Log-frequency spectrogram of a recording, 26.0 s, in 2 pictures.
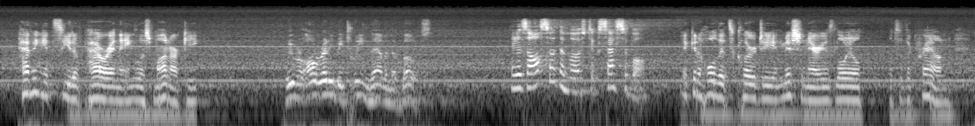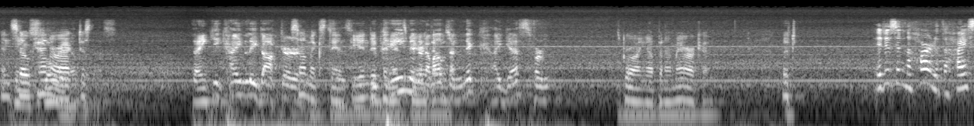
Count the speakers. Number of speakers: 3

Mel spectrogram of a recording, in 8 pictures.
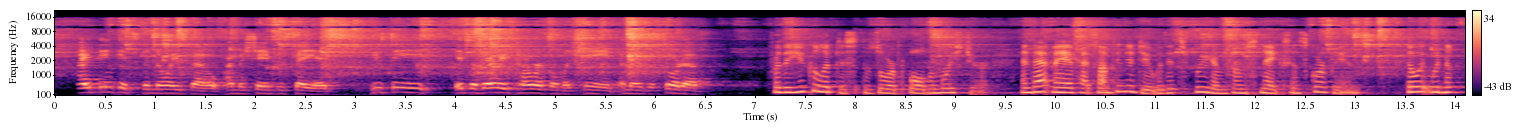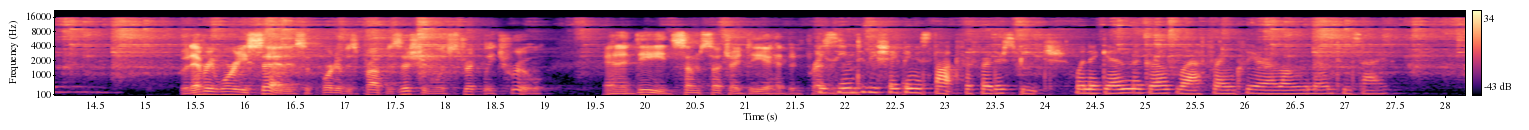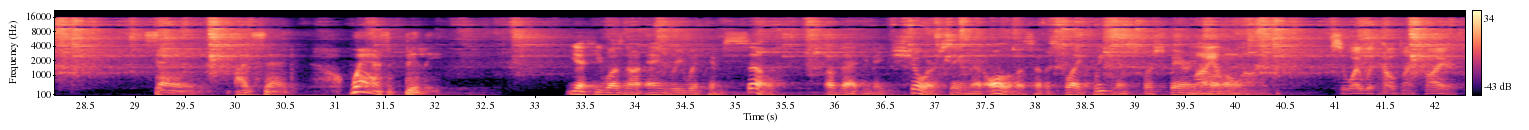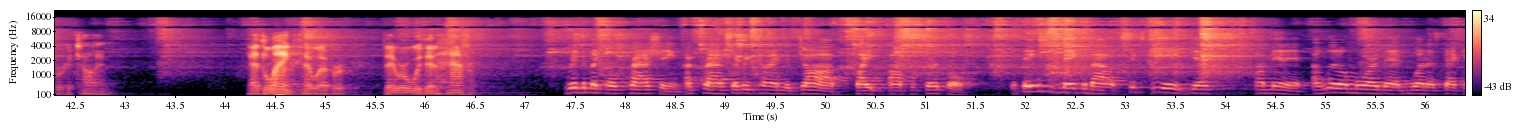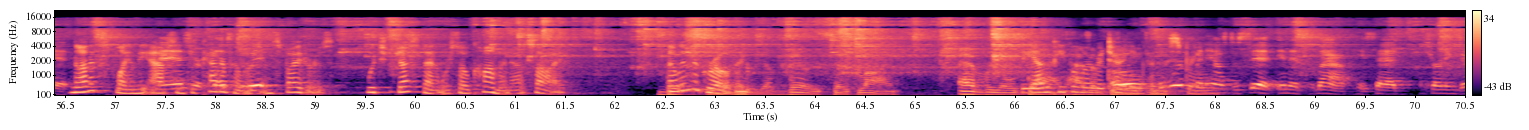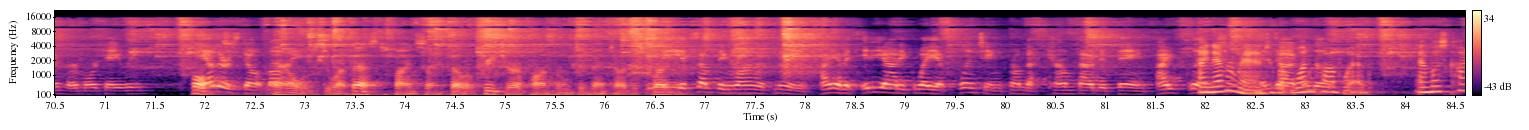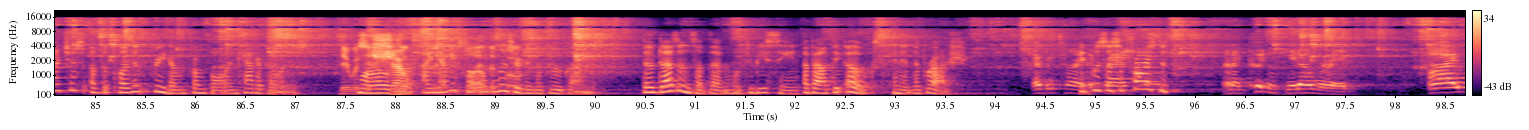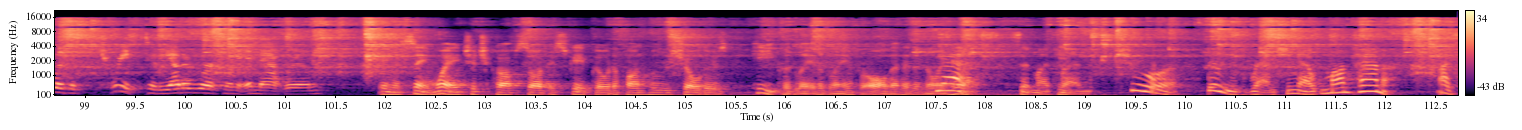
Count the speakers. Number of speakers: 6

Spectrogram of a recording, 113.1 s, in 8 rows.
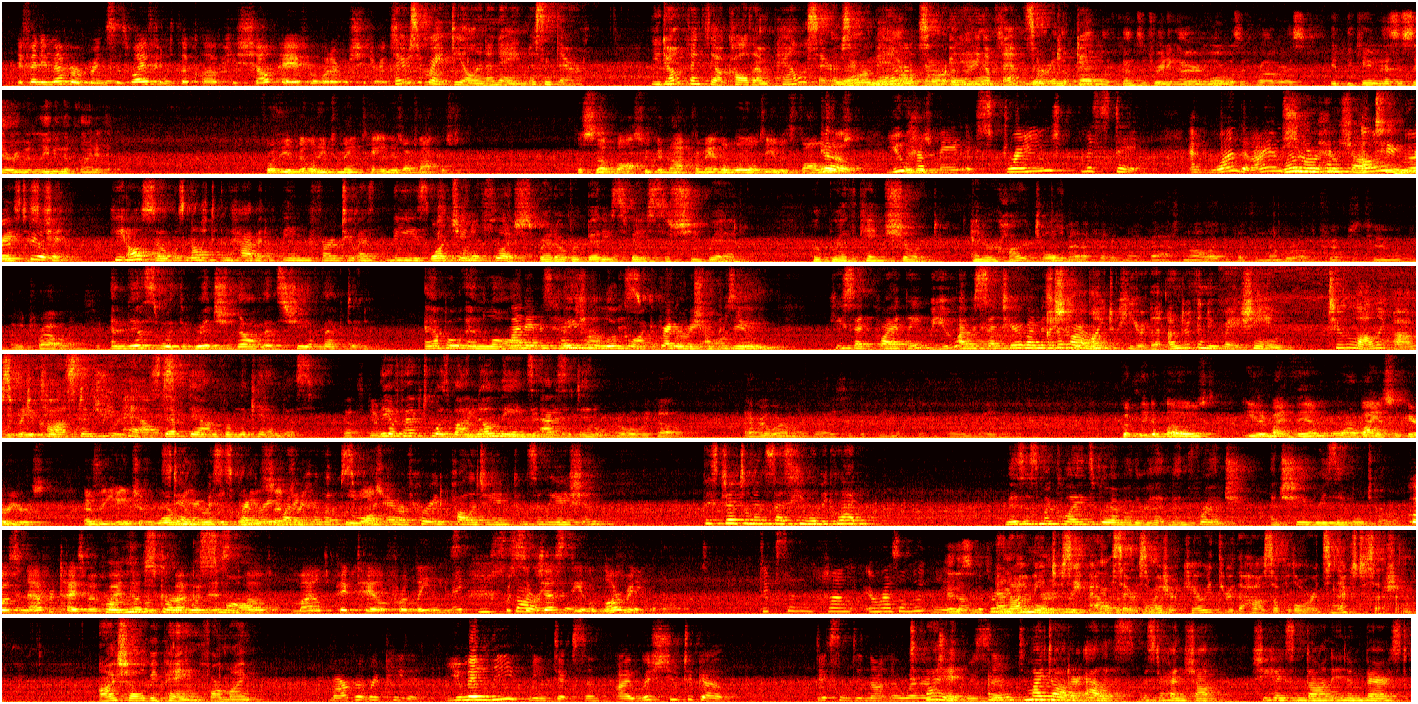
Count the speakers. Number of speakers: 9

